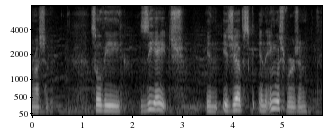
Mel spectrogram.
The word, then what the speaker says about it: Izhevsk: So the ZH in Izhevsk in the English version, you pronounce that like the S that you would say in the word vision.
